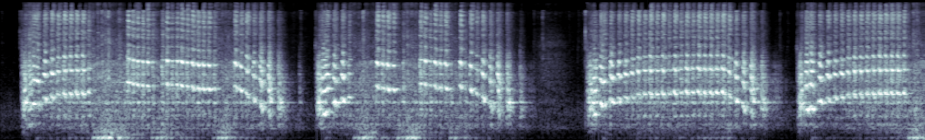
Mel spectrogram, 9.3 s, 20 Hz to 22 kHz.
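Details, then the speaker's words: 1974 Honda CB350 Four, pilot screws set 1.5 turns out: repeated throttle blips where revs climb briefly then sag; won't run off choke and only revs on choke, pilot jets in the carbs suspected blocked. "So it's not running at all without choke on. And you can only rev it up when it's on choke, so pretty sure the carbs are blocked."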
